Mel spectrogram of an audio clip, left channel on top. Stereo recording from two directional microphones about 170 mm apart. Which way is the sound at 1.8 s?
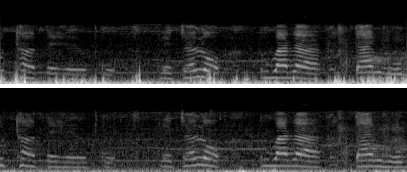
5° left (ahead or behind).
